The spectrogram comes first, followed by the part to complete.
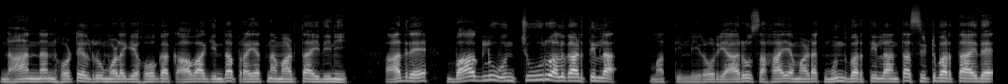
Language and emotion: Kannada, angry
